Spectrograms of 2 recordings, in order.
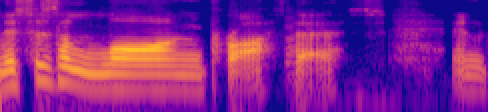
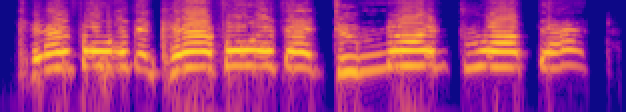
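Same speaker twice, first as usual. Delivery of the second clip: very loud, very high, shrill yelling; 12 dB louder than usual. Voicing a character yelling at potion makers like a football coach: yelling like a football coach. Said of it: "yelling like a fucking football coach at you guys".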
